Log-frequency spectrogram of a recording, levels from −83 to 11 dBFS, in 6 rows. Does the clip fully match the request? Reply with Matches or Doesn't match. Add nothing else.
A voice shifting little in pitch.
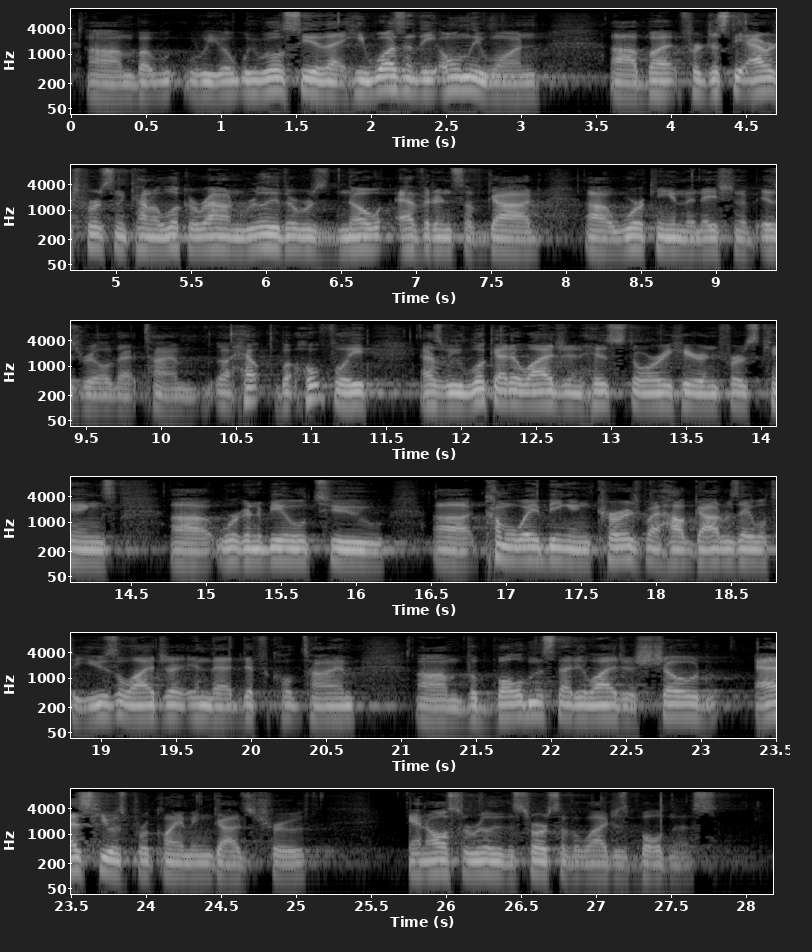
Matches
